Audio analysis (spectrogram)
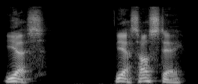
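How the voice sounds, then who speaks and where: A man's voice: medium pitch, slow, sharp tone. A man playing a shaken, trusting doctor in old-time radio horror style, hesitant and exclamatory. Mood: shaken, subdued.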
